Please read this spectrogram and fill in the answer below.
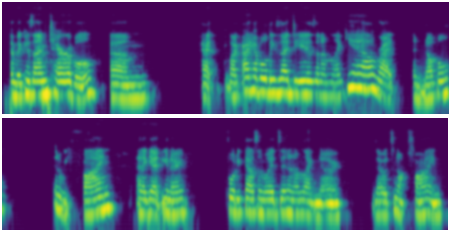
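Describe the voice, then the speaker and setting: A woman's voice: mid-range voice, unhurried. A woman chatting casually as a podcast guest, self-deprecating and acting out her own thoughts. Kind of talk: casual chat.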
